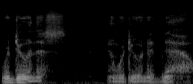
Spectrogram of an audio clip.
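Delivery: very low, hushed, soft, intense voice.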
